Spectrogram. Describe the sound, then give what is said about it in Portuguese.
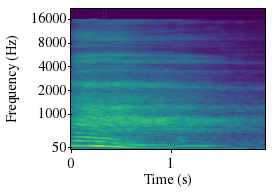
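A single long, deep exhale from a guided breathing exercise begins with a slightly voiced sigh and gradually fades into quiet breath over about two seconds. “inspira e enche bem o seu corpo de ar, faz uma inspiração bem deliberada e solta bem.”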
